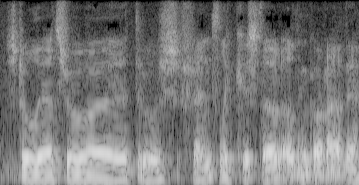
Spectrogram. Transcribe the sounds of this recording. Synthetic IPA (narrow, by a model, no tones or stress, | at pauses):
stulˠjɔtʰruːədruːsfrɛntʰlˠɪkʰəstɔɾɔ̰ðənɡɔɾa̰ðɛ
